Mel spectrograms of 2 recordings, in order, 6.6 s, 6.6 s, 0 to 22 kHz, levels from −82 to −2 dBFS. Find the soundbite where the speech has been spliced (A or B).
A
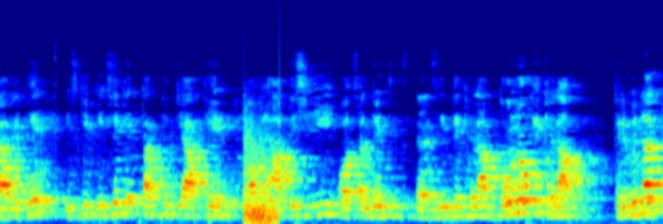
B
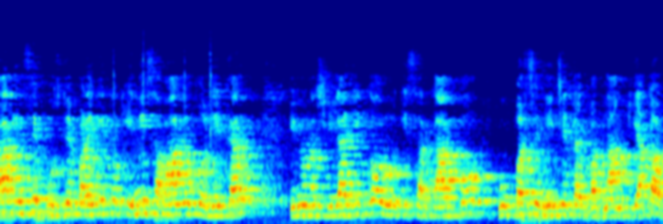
A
